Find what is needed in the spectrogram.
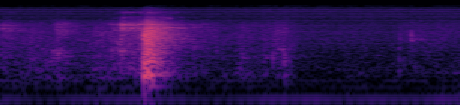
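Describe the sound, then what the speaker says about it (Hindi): A door is pulled open in a quiet room: a single close wooden knock or clunk with a short creak, with faint rustling on either side. "बेदाना, दरवाजा खोलो तो।"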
